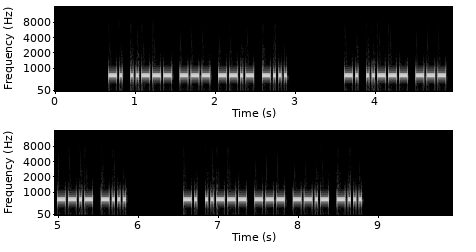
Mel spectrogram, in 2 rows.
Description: Morse code, heard as a keyed tone, about 35 wpm, 700 Hz. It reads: N2OQB N2OQB N2OQB
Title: USA Call Signs - 5 Characters - Repeated 3x - 35wpm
